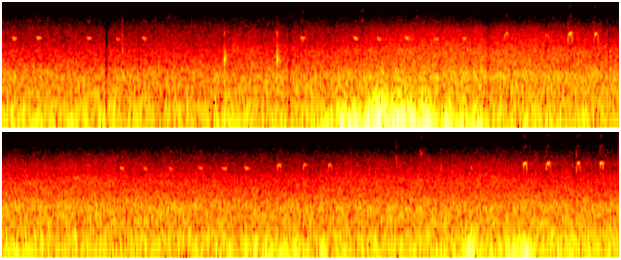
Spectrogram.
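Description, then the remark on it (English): A wild bird up in a pine tree gives soft, evenly spaced toop notes and quiet alarm calls in short runs, faint against a steady low rumble of background noise, with no voices. “The decoys are just giving soft alarm calls, and so is the wild bird, now tooping.”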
